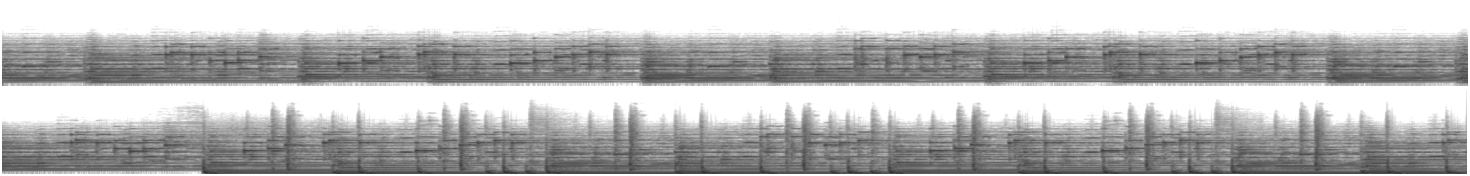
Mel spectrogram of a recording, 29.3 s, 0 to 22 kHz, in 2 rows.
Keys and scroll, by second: 7.7 ctrl+s, 24.7 ctrl+d, 26.3 Return, 27.0-28.4 typing.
